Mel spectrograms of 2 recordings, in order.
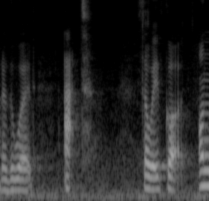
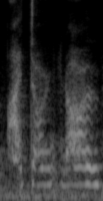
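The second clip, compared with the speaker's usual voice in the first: mock unsure; 4 semitones higher, 4 dB quieter, much slower than usual. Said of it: "where you go".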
